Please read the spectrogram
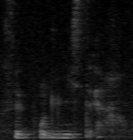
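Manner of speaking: playful hushed whisper; mystery whisper. Acted. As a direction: whisper it like a little secret. Teasing the mystery product.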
